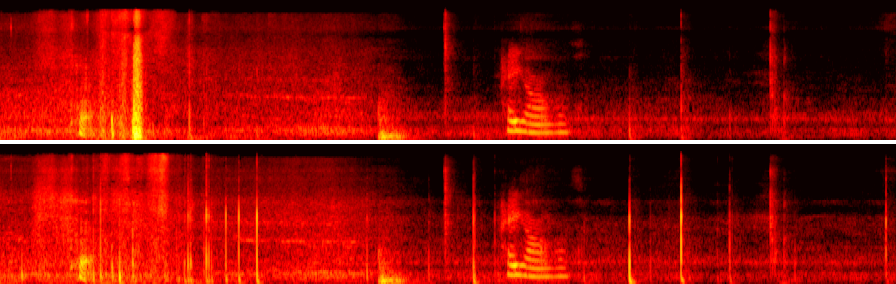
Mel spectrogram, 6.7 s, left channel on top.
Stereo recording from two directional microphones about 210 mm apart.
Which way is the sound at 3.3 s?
10° left (ahead or behind).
